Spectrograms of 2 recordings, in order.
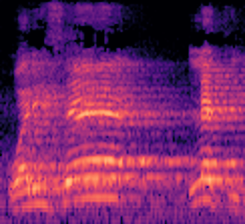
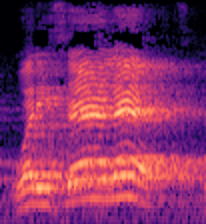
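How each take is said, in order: First: ورسالتي said very slowly with a short vowel before the ت; singular reading. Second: ورسالات slow and louder with a long drawn alif before the ت; plural reading. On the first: Teacher reciting the singular reading, slow. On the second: Teacher reciting the plural reading, slow and stretched. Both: Shown as a demonstration. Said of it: "تقرأ بوجهيها المنزلين".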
